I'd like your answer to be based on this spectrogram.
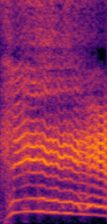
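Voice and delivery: very high drawn-out witchy screech; imitated witch cackle. Storyteller mimics the lady across the restaurant, witch cackle. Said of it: "a little witch cackle".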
